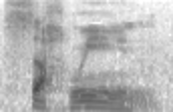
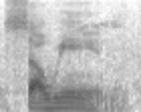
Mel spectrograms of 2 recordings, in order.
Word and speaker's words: Samhain: ween looks like Samhain the god of death pronounced saline or saline a holiday observed by the ancient Celts a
